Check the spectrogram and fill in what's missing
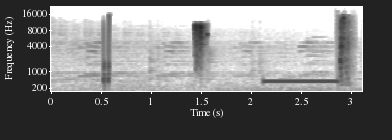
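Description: Telephone ringing in the Half-Life mod Hunt Down The Freeman, a single electronic ring tone held steadily for under a second after a few short clicks and beeps, fairly close and with no talk over it.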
